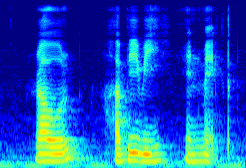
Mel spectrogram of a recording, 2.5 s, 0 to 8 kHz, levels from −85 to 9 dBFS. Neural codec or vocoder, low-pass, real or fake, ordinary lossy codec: none; 7.2 kHz; real; none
